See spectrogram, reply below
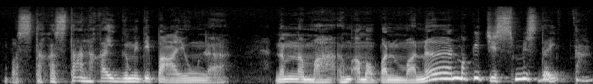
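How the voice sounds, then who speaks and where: A man's voice: mid-range voice, big pitch swings, moderate pace, dark tone. A man playing a villager passing on neighborhood news in a comedy drama, with an Ilocano Filipino accent. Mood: chatty, complaining. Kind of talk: amateur comedy radio-style drama.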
